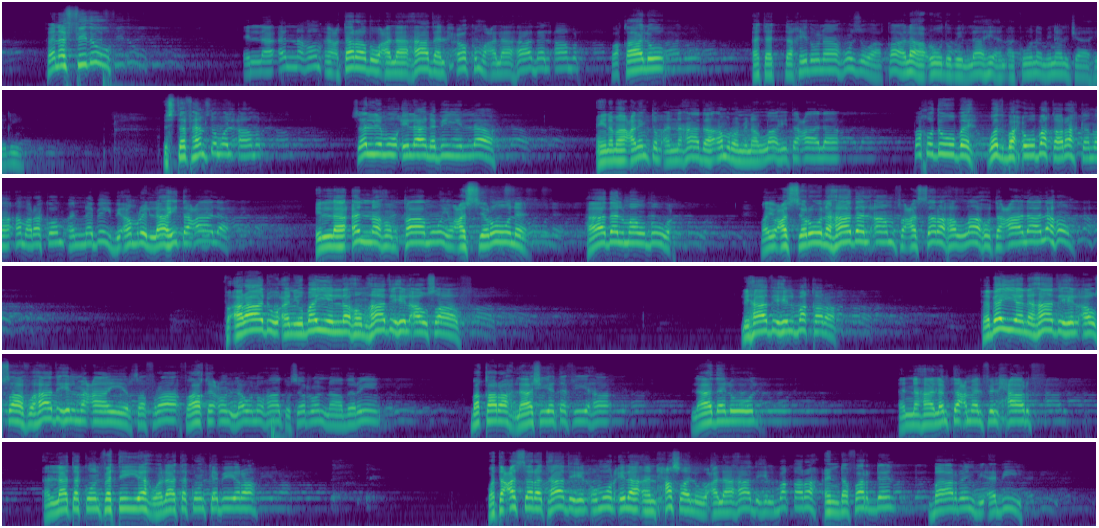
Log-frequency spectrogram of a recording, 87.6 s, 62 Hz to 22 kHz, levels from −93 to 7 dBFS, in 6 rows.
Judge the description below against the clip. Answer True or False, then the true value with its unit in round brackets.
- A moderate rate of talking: False (75 wpm)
